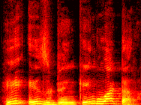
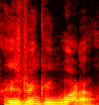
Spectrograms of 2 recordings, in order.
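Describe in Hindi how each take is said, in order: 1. "water" में t पूरा और स्पष्ट है। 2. "water" में t नरम है, लगभग छूटा हुआ। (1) "इंडियन इंग्लिश में कैसे बोलते हैं?" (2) "ब्रिटिश इंग्लिश में किस प्रकार से बोला जाएगा?"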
